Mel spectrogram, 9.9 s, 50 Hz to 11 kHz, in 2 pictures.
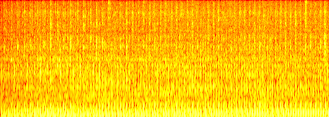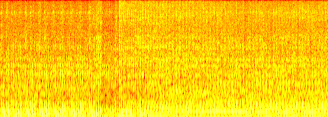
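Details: Caterpillar D2 (#5J1113) diesel at low idle on first start after full pony motor and diesel rebuilds: slow even chug, steady firing on all four cylinders with no knocks or misses, settling cleanly after a brief change; sounds pretty smooth.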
